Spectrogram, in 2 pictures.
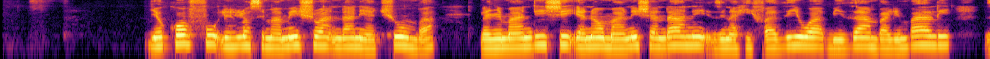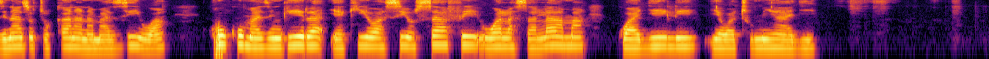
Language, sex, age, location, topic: Swahili, female, 36-49, Dar es Salaam, finance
